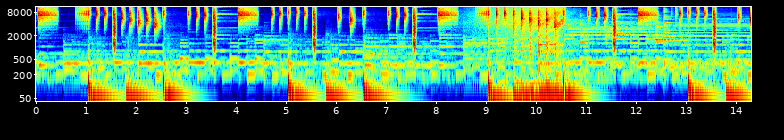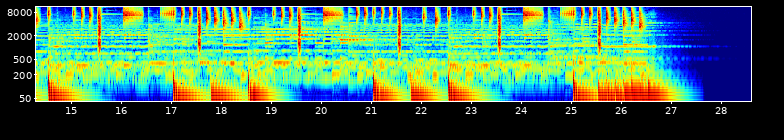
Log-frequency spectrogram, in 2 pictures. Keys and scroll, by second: 5.0-6.2 typing, 9.6 Delete, 24.9 1, 25.7 0.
